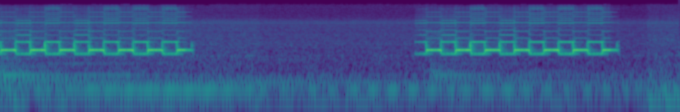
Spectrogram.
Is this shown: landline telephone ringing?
yes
